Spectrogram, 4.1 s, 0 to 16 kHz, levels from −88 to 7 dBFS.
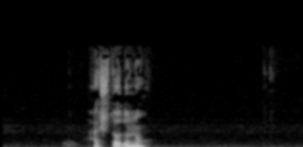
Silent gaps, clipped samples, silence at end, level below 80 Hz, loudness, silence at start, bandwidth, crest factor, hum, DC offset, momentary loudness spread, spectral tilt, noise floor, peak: none; under 0.1%; 2.1 s; -44 dBFS; -21 LUFS; 1.25 s; 11 kHz; 22 dB; none; under 0.1%; 13 LU; -5 dB/octave; -66 dBFS; -4 dBFS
